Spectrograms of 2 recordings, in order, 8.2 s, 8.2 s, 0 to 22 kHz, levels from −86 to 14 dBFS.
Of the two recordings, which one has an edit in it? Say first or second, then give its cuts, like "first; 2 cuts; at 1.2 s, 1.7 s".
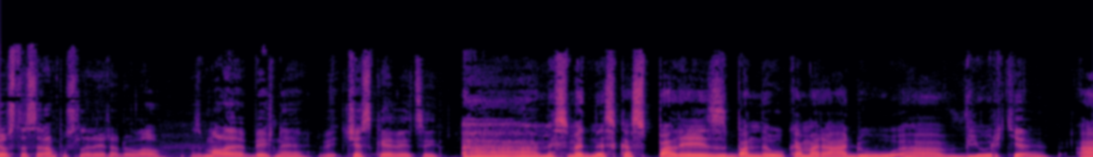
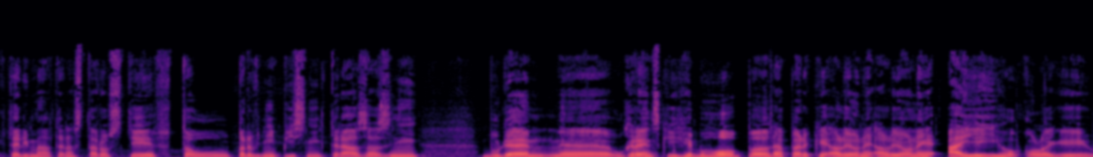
second; 1 cut; at 5.8 s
